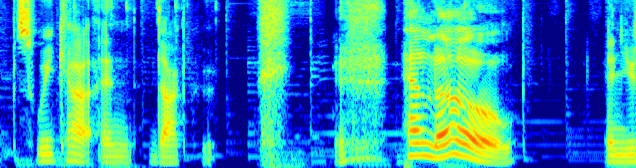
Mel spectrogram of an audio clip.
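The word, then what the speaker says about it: スイカ: so we got am i saying it right suica and daku hello and you said i'm sorry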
